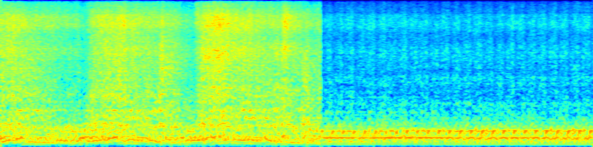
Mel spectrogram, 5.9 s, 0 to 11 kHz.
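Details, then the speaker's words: 2003 Toyota Hilux pickup with swapped-in 3UZ-FE Lexus V8 on a Link Thunder ECU, first start after power steering bleeding: a few revs, then a loud but steady, even low idle with a smooth rumble, no knocks or misses; normal idle. "Power steering's been bleeding up. Let's hear it run now. It's a little bit loud."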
